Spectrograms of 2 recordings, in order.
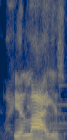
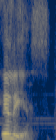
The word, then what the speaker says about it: Elias: You can you can say it like that. Elias or Ilas.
